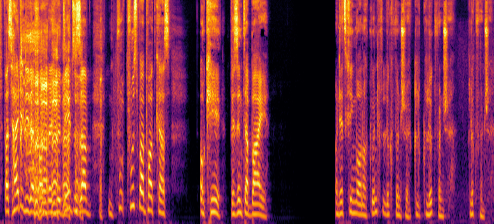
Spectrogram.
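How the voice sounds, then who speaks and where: A young man hosting a football podcast, energetic and joking, with casual swearing. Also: fairly high pitch, dry recording, clean studio sound. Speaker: podcast host. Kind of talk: casual chat.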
